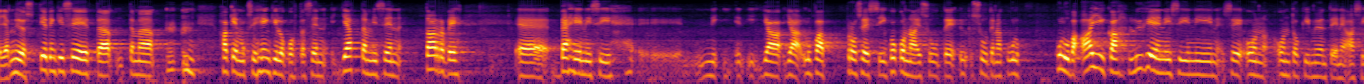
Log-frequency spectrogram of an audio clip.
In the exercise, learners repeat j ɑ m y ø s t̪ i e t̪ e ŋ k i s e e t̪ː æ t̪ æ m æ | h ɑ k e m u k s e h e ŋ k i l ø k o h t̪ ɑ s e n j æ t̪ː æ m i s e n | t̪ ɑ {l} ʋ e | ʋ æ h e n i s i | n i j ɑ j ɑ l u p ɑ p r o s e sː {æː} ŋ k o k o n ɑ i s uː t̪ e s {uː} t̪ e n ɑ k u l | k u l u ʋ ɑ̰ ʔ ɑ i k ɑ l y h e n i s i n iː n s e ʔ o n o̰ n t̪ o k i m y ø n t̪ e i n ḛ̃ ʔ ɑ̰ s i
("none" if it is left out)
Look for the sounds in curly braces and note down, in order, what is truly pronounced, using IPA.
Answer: r, iː, uː

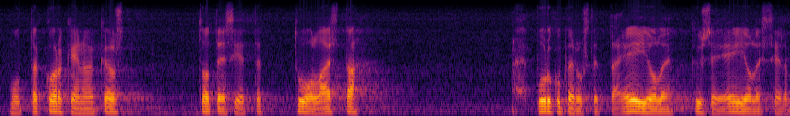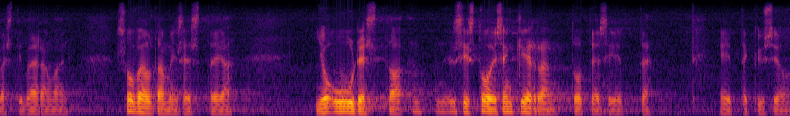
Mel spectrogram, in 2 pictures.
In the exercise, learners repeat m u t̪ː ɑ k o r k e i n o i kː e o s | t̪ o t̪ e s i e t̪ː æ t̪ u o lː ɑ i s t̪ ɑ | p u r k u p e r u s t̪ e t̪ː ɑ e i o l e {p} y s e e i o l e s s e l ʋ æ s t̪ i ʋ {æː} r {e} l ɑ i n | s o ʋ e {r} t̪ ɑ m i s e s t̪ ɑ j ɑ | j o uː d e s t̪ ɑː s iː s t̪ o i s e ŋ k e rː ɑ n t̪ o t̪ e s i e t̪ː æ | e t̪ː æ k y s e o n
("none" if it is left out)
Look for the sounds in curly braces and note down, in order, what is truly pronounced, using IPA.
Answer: k, æː, æ, l

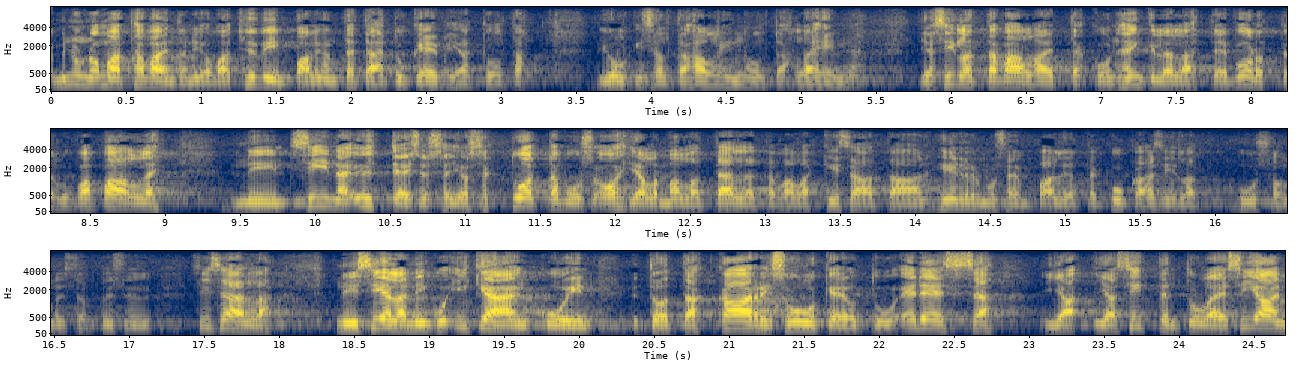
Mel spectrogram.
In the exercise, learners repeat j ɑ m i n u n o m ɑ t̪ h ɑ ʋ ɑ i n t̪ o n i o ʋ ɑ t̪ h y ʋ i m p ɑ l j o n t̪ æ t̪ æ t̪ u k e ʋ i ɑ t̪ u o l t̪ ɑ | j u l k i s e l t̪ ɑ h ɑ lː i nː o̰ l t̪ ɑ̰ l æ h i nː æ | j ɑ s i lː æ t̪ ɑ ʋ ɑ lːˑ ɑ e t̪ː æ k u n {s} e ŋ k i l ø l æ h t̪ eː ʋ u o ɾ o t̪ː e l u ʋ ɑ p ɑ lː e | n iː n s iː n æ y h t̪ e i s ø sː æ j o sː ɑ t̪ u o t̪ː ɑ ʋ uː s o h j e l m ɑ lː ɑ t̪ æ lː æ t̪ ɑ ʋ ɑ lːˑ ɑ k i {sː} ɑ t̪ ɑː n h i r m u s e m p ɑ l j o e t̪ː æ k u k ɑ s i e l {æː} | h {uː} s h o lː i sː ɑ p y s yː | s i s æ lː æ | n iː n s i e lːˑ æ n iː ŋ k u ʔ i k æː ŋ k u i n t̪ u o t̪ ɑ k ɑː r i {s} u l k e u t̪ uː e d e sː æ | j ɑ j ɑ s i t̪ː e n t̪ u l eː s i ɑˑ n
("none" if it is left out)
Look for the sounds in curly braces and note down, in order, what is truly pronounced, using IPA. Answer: h, s, æ, uː, s

